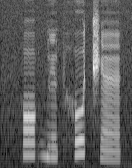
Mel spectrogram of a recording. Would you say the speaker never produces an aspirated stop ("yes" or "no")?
yes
